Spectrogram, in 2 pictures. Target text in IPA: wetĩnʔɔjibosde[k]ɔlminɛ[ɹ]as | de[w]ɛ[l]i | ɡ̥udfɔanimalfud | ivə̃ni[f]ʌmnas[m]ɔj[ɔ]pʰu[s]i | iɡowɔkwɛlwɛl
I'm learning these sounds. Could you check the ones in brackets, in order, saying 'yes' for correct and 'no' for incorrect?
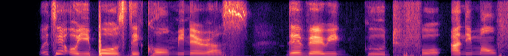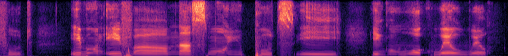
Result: no, yes, no, no, yes, yes, no, no

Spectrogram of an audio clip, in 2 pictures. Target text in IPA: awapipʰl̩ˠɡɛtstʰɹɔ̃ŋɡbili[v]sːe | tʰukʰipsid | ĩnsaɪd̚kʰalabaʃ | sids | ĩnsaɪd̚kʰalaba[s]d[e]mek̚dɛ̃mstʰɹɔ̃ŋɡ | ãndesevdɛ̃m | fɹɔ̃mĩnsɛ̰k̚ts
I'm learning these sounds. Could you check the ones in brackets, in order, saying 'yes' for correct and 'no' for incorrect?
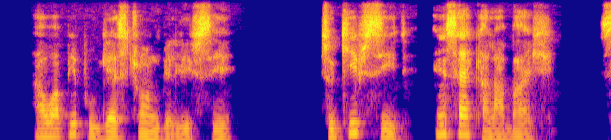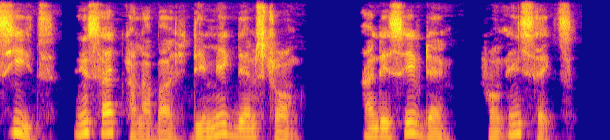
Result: no, no, yes

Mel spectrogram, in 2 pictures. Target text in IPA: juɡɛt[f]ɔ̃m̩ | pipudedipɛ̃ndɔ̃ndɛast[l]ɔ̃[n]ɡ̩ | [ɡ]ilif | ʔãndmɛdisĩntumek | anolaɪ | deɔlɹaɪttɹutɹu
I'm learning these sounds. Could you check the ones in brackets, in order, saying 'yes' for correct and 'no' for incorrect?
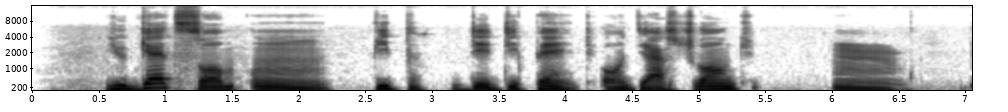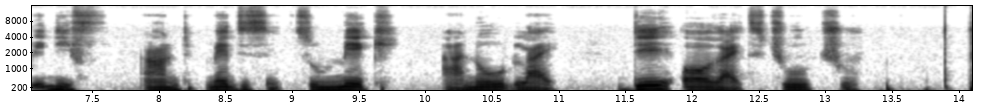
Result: no, no, no, no

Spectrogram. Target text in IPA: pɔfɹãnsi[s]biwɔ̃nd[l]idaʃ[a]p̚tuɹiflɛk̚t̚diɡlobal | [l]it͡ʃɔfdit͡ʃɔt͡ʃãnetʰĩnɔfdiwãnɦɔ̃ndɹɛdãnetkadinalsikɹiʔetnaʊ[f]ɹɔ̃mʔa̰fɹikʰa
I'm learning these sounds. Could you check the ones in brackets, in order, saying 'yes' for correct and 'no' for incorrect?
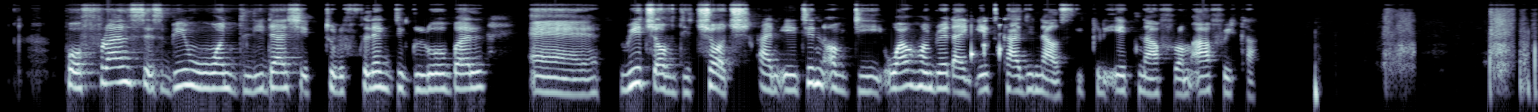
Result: yes, yes, no, no, yes

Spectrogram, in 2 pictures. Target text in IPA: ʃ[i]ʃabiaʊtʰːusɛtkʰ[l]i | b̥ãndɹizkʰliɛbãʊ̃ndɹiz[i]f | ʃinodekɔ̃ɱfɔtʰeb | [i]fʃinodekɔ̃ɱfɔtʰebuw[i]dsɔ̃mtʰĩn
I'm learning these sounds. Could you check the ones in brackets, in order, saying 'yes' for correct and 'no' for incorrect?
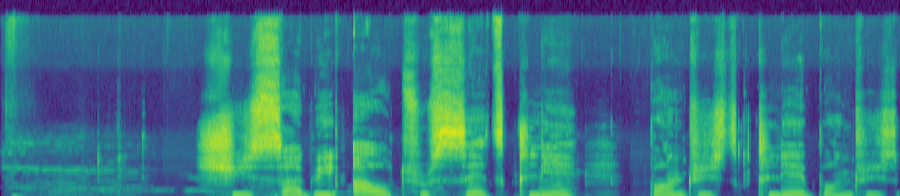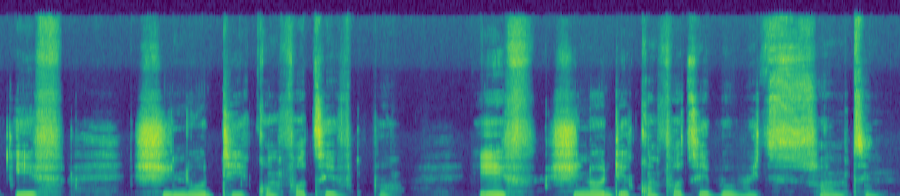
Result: yes, yes, yes, yes, yes

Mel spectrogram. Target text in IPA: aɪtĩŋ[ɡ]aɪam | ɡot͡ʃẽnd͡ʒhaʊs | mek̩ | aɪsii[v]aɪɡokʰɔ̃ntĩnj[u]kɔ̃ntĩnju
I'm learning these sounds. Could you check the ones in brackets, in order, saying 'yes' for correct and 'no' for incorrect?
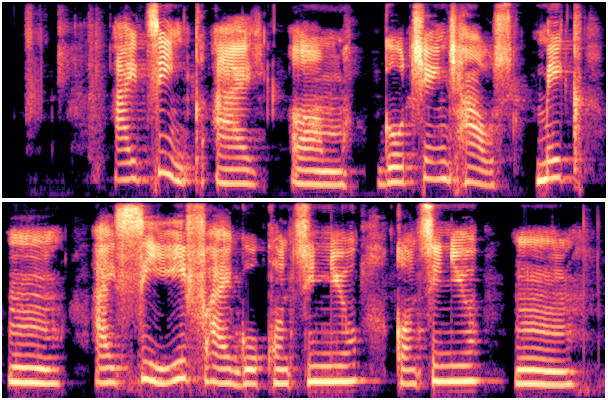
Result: no, no, yes

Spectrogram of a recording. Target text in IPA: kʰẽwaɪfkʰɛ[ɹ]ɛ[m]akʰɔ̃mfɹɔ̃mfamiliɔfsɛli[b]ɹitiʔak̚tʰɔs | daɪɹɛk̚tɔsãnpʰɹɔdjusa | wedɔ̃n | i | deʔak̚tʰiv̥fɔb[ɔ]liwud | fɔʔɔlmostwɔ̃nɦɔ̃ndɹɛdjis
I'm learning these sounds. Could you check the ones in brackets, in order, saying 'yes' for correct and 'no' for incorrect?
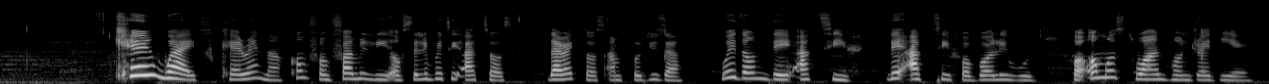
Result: yes, no, yes, yes

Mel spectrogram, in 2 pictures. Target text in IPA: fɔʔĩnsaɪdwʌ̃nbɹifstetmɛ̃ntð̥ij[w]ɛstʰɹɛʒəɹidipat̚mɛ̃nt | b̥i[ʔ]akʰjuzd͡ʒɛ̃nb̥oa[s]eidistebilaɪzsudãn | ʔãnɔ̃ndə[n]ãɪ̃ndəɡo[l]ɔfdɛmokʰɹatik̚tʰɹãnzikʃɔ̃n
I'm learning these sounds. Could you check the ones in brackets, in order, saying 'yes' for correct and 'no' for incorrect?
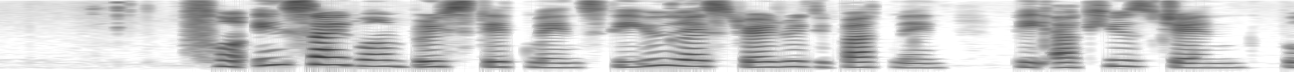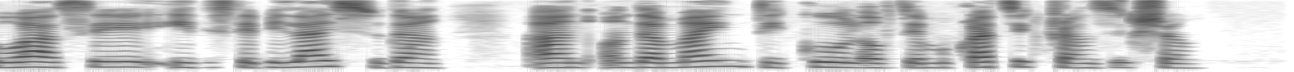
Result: no, yes, yes, no, yes

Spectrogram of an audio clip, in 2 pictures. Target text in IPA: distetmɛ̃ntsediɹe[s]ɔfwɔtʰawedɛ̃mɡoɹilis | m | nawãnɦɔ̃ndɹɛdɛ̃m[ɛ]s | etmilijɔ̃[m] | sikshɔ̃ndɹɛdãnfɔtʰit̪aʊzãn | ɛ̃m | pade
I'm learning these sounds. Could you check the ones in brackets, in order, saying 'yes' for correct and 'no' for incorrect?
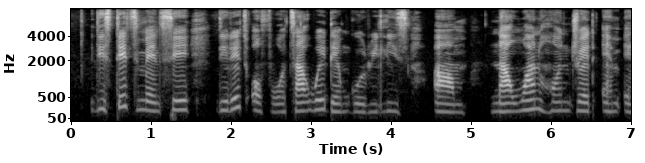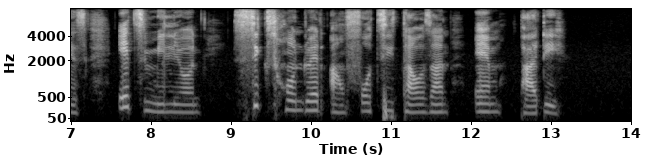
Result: no, yes, no

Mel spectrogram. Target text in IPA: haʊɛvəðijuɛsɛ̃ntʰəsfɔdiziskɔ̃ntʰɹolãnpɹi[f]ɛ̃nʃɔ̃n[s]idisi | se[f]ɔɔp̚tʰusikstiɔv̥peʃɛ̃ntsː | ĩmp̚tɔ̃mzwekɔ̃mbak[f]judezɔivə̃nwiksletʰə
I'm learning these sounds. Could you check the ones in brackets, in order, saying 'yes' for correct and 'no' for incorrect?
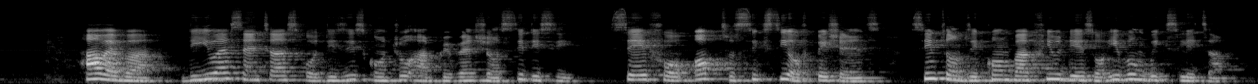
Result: no, yes, yes, yes

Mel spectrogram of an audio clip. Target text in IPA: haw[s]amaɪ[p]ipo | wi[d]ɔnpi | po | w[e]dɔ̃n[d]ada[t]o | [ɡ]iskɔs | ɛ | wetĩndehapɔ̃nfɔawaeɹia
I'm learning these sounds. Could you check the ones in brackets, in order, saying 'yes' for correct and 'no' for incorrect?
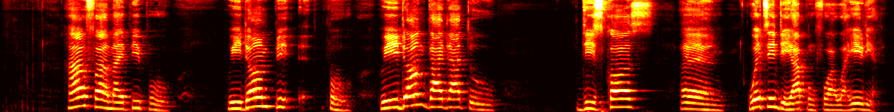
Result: no, yes, yes, no, no, yes, no

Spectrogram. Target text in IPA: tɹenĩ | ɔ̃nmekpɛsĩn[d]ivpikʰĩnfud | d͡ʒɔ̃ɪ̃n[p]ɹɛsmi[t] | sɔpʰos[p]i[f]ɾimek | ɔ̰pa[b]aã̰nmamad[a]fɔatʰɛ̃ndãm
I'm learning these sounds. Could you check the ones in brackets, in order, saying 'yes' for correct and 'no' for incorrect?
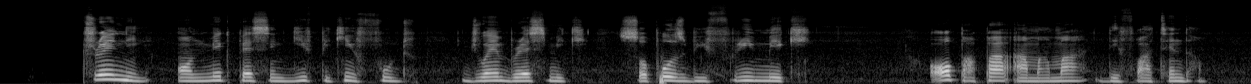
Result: no, no, no, no, yes, no, no

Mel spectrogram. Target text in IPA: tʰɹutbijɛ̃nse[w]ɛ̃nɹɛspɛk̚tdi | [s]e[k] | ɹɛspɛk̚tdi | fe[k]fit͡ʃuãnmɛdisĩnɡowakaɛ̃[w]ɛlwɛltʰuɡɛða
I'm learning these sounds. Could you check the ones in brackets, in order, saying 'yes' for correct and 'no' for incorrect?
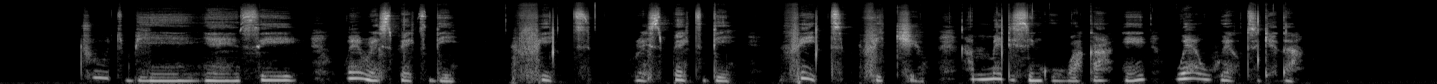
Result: yes, no, no, no, yes

